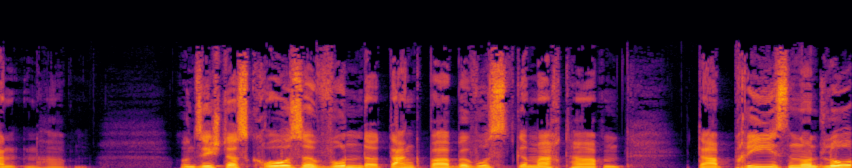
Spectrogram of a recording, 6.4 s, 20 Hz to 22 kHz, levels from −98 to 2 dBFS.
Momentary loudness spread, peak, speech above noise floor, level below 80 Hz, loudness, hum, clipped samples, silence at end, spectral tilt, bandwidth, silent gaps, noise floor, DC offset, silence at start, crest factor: 17 LU; -2 dBFS; 40 dB; -50 dBFS; -16 LUFS; none; under 0.1%; 0 s; -5 dB/octave; 16.5 kHz; none; -56 dBFS; under 0.1%; 0 s; 16 dB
